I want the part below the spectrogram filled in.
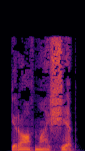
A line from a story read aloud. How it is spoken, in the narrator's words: Percy growled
